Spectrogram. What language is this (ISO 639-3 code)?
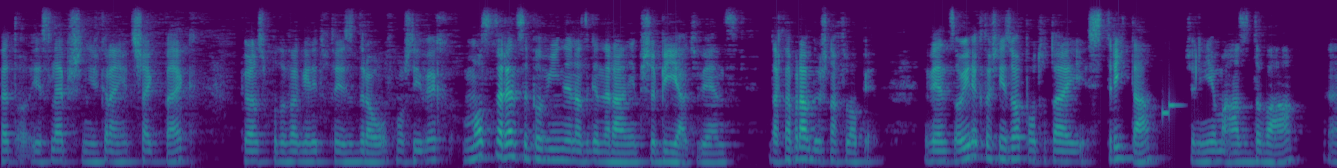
pol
